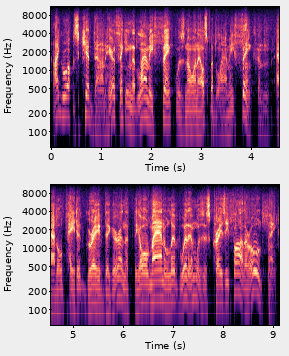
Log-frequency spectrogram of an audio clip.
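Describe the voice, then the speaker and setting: Confident detective captain, vintage radio serial, lively pitch swings, forward bright tone, brisk storyteller. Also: male voice, poor audio. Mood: explaining, assured. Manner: brisk, slangy, expository. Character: confident male detective captain explaining a mystery. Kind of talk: 1940s radio drama acting.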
